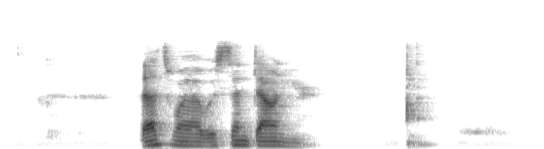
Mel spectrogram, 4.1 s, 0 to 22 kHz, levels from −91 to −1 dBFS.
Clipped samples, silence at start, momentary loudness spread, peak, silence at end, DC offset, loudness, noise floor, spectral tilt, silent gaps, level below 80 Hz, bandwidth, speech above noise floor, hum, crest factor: under 0.1%; 1.05 s; 21 LU; -12 dBFS; 0.95 s; under 0.1%; -30 LUFS; -75 dBFS; -5.5 dB/octave; 2.51-2.87 s; -74 dBFS; 7.2 kHz; 46 dB; none; 22 dB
